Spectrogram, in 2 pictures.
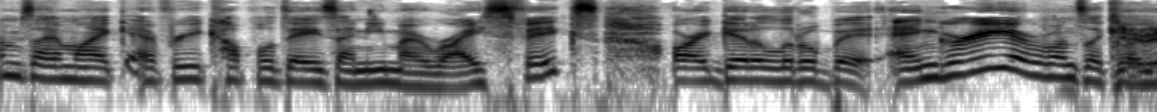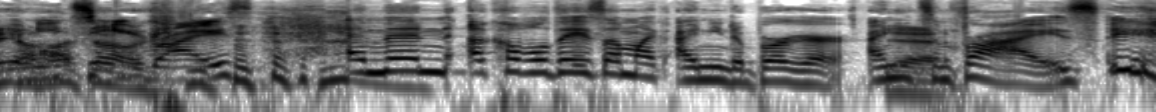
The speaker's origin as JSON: {"language": "English", "region": "Florida", "country": "United States", "said": "I'm from Florida. My mom's Malaysian, so it's summer all year round."}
